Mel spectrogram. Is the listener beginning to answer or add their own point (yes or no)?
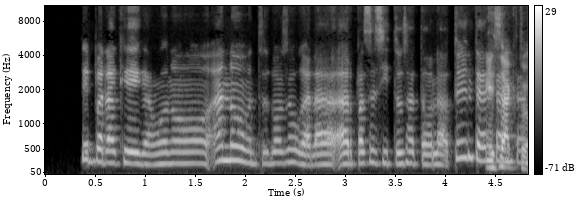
yes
